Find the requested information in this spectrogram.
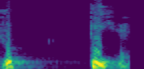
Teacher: رے کے اوپر پیش ہے رو، اور کاف کے اوپر وہ جزم ہوگی جس میں میری آواز آپ کو تھوڑی سی رک کے محسوس ہوتی ہے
